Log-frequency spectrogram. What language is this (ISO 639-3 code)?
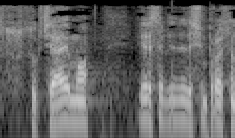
lit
